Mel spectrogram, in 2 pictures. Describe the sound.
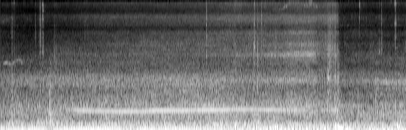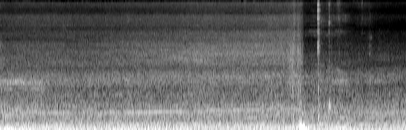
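Steady low road rumble inside a moving car, heard from the cabin, with a faint thin whine running through it and one brief click near the end; no one speaks.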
